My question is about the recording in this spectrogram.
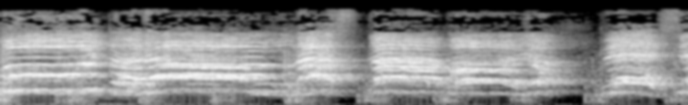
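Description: A group of young boys singing a song together, loud, with long held notes.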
